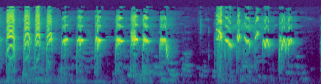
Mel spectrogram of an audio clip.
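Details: Varied song of a greater green leafbird for luring other leafbirds to answer: fast chattering notes giving way to evenly spaced bright whistles, a pause, then a dense tumbling warble of mixed chirps.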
